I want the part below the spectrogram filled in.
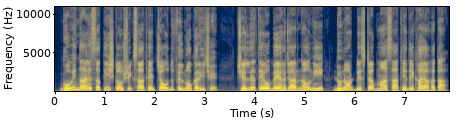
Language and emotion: Gujarati, neutral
